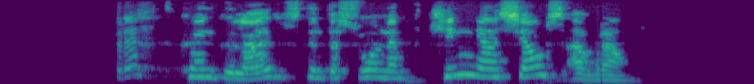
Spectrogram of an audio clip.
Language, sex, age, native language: Icelandic, female, 40-49, Icelandic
